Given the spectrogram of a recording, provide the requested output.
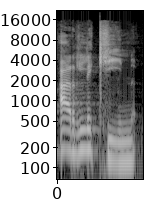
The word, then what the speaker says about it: Harley Quinn: Esatto, si pronuncia Arlecchin, ossia Arlecchino.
